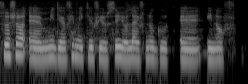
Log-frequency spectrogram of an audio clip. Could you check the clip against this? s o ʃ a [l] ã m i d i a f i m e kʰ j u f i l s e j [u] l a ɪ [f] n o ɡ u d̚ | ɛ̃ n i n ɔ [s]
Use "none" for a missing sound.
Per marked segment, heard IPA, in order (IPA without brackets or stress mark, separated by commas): l, ɔ, f, f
